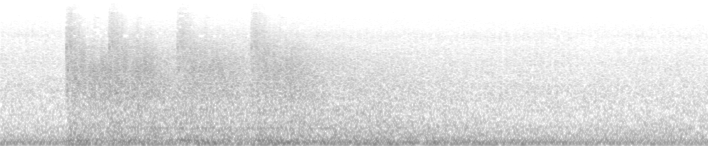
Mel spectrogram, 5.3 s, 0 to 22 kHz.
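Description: In the IL-2 combat flight game, an aircraft fires bursts of rounds at a Panzer IV tank: several sharp, loud cannon blasts in quick succession over a constant roar of engine and wind noise.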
